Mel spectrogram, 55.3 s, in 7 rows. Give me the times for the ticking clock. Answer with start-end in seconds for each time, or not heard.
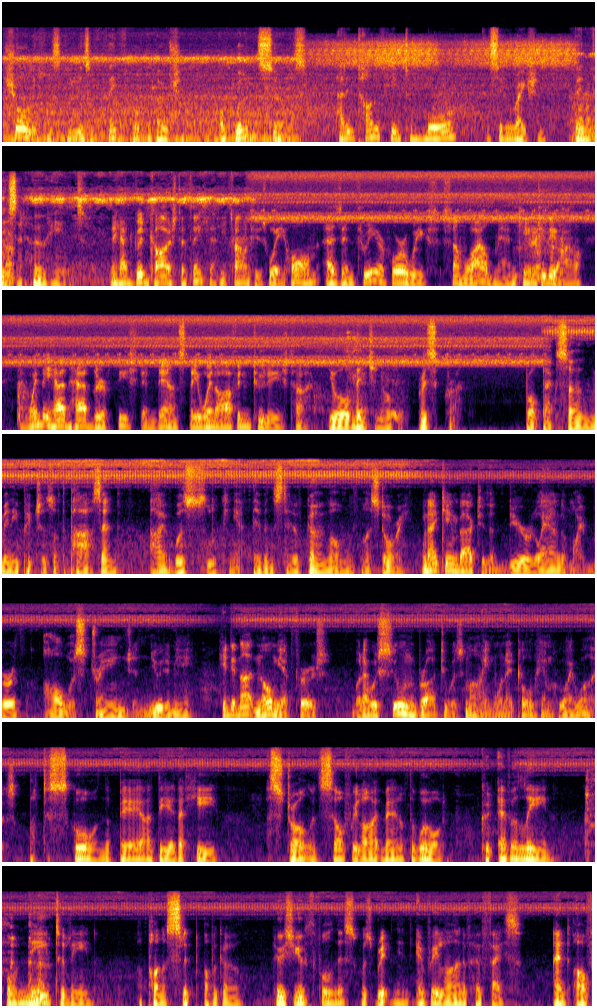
not heard.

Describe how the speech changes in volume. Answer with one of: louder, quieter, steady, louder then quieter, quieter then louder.
steady.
